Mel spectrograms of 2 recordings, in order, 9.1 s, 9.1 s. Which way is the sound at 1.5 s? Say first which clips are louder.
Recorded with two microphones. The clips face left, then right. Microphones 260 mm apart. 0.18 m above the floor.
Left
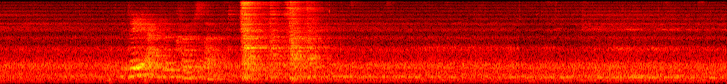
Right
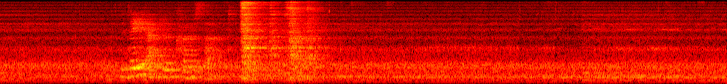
Even; 10° right (ahead or behind).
